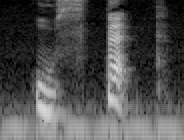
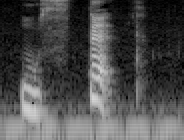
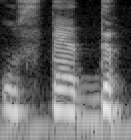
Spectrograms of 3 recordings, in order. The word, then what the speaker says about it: usted: also have the word usted usted okay so first of all i want to show you that i do not pronounce d in the end i'm not saying usted but it's very soft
